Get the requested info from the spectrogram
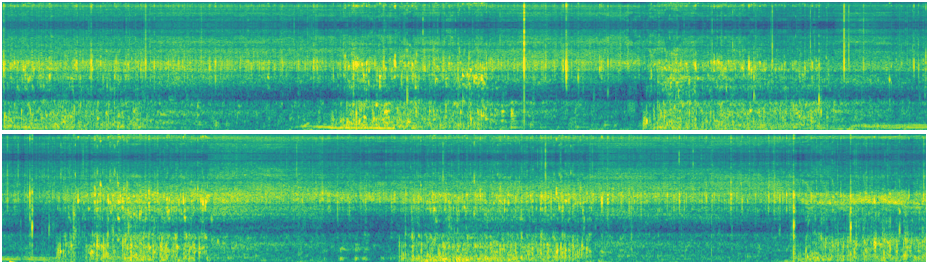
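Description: Scuba diver breathing through a regulator underwater: slow, regular cycles of inhaled hiss and longer bursts of exhaled bubbles, each phase lasting several seconds.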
